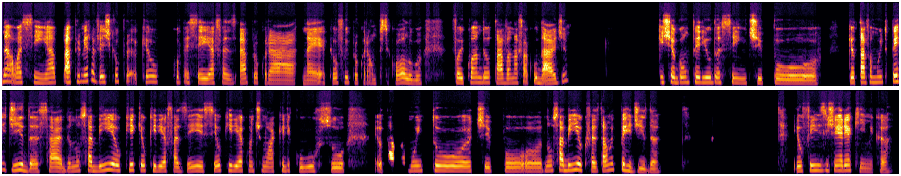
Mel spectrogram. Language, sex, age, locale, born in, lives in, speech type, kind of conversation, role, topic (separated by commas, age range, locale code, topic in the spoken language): Portuguese, female, 40-44, pt-BR, Brazil, Portugal, conversation, podcast, guest, Quando você percebeu que precisava pedir ajuda?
